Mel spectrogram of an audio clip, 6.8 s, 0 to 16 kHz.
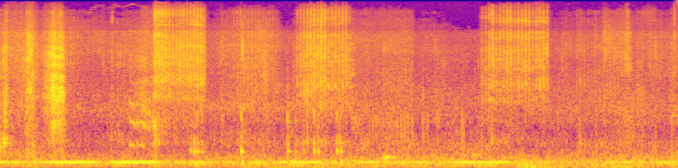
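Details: Community cat on a Japanese cat island, where cats live in a disused school, filmed with a GoPro HERO8: a steady low rumbling purr, swelling and fading in pulses, with soft rustling and scattered faint clicks.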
